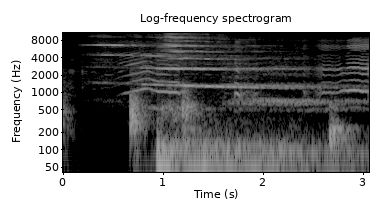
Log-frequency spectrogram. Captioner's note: baby crying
